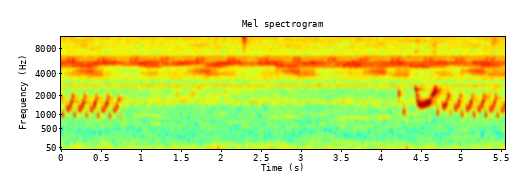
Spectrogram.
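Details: Little nightjar (Hydropsalis parvula) song: two quick bursts of short, stuttering mid-pitched notes, each about a second long, over a steady high hum of insects.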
